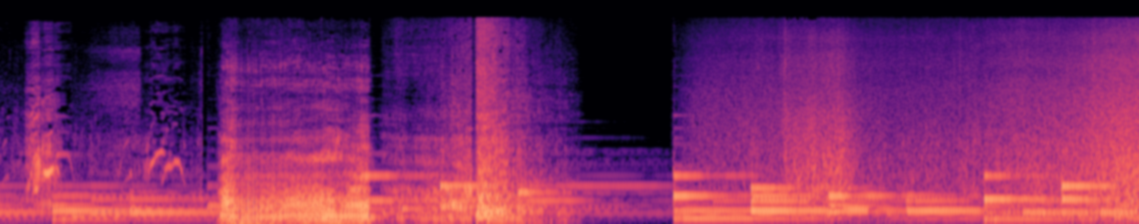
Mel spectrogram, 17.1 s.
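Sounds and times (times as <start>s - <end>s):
soft piano music: 0.0s - 17.0s
tiger roaring: 3.2s - 8.7s.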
